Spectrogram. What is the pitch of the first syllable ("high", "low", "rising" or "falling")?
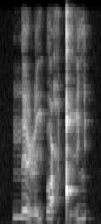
falling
